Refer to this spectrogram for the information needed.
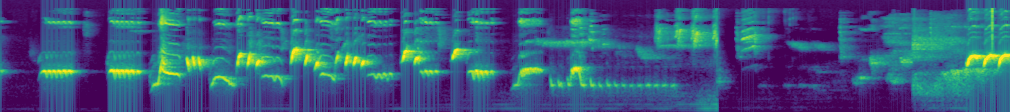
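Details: White-rumped shama singing as a lure for other shamas to sing and add to their repertoire: a long series of varied clear whistled phrases, rising and falling, ending in a low buzzy trill, a click, and fresh loud notes.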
